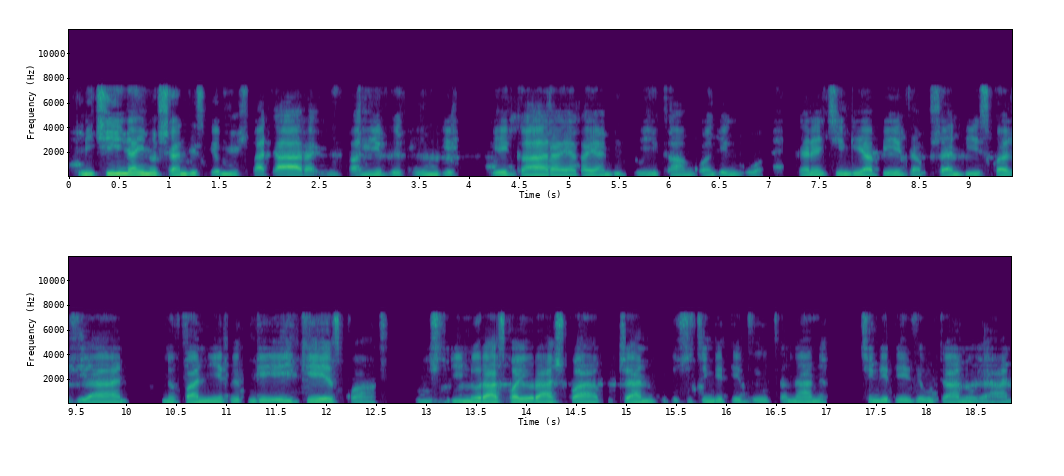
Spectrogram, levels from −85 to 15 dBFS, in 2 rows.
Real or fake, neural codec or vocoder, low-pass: fake; codec, 16 kHz, 4 kbps, FunCodec, trained on Chinese and English, 50 frames a second; 7.2 kHz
